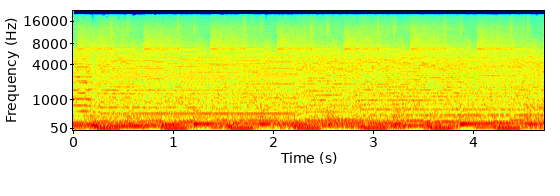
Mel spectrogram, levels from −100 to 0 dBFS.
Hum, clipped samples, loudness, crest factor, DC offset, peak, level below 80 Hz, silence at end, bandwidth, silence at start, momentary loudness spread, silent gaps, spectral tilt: none; under 0.1%; -13 LUFS; 10 dB; under 0.1%; -2 dBFS; -20 dBFS; 0 s; over 20 kHz; 0 s; 1 LU; none; -4 dB/octave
